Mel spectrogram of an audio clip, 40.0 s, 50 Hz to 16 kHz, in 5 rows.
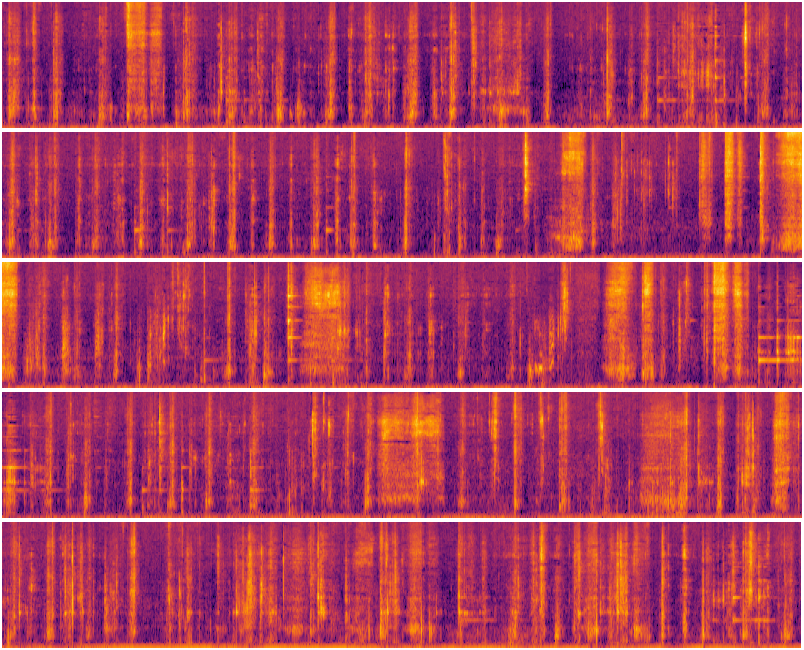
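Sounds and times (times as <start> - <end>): person chewing and crunching food: 0.0 - 39.9
utensils clinking and scraping: 18.8 - 19.6, 22.8 - 27.5, 35.0 - 39.9.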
